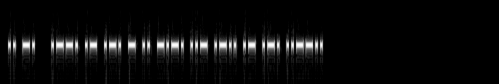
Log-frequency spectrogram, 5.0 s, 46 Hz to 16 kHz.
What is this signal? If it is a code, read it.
Morse code, heard as a keyed tone, about 51 wpm, 700 Hz. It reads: IN PARTICULAR?
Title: Sentences from Top 1000 Words - Review Part 4 - 50wpm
